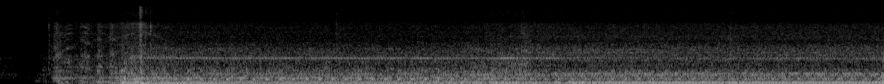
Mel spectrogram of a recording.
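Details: Ford Transit Connect diesel, cold engine, restarted after sensor change: cranks briefly, catches cleanly and settles into steady even idle without hunting; healthy cold start.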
